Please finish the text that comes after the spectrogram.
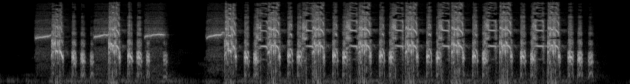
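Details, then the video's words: Dakhni teetar, a grey francolin, calling loudly: harsh, strident notes in fast irregular runs, a brief pause after two seconds, then a long rapid series of ringing squawks ending sharply; no other clear sounds. "Teetar sound | dakhni teetar sound | teetar ki awaz"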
